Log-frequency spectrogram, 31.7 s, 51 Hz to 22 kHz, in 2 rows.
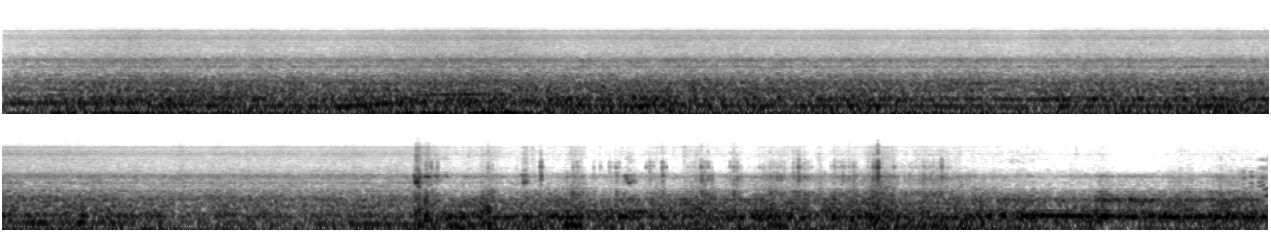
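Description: Cessna 152's four-cylinder Lycoming engine and propeller droning steadily, heard inside the cockpit on final approach and landing. A run of short knocks and rattles comes in about two-thirds of the way through.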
